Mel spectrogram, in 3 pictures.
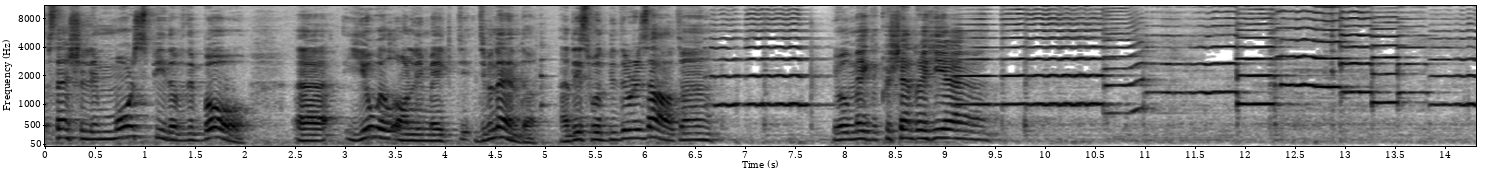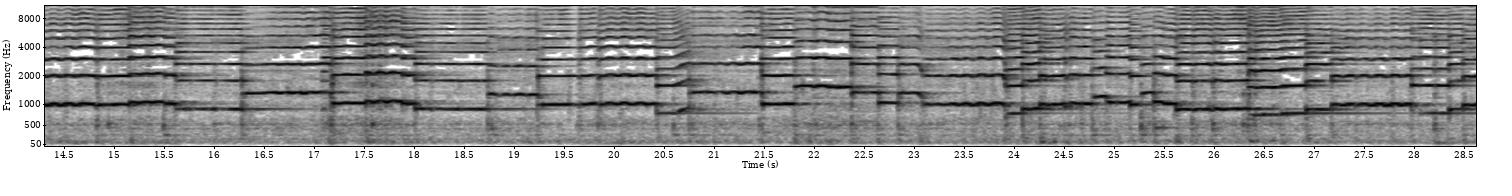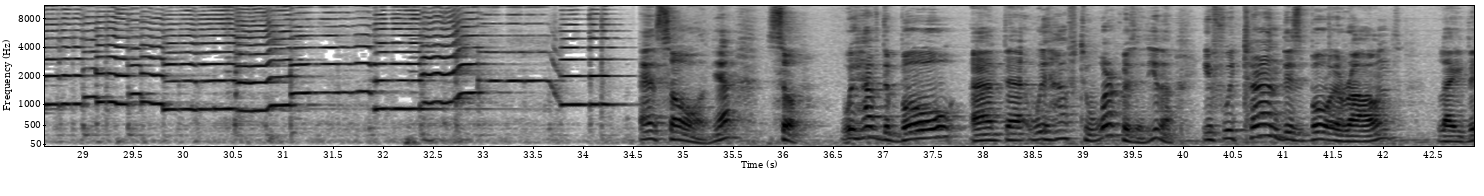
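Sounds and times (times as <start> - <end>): solo violin melody: 0.0 - 34.8.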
